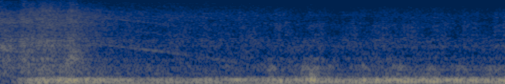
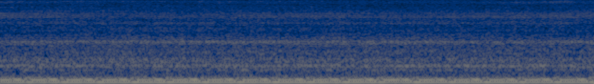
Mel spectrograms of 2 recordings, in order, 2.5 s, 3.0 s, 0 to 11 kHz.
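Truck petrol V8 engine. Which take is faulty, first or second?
first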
